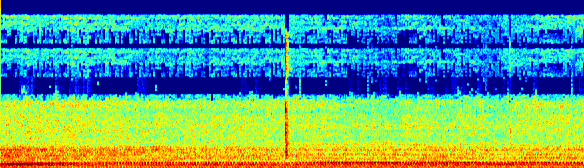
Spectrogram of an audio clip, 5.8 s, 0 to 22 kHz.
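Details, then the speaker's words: 1989 IMSA GTO Corvette race car, first start after 3 years: it idles under a loud, steady electric transmission-cooler fan whir, louder than before; the owner suspects a bent blade hitting sheet metal. "Transmission cooler. Oh, that's loud."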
